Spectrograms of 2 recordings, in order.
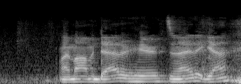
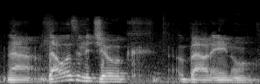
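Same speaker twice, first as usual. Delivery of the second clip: ordinary delivery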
